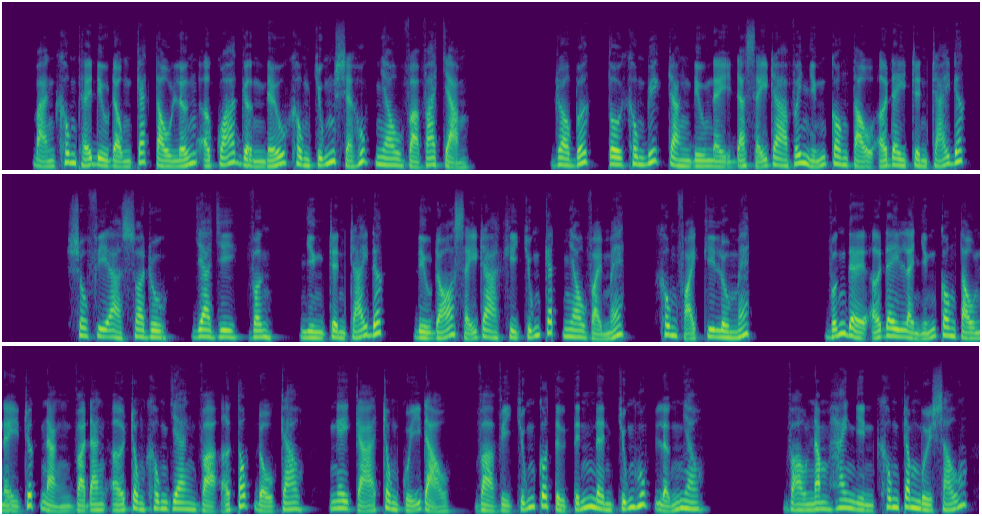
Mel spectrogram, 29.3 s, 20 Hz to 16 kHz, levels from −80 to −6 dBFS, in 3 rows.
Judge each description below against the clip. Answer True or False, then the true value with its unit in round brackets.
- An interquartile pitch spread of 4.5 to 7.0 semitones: True (5.1 semitones)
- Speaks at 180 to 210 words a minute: True (205 wpm)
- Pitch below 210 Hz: True (135 Hz)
